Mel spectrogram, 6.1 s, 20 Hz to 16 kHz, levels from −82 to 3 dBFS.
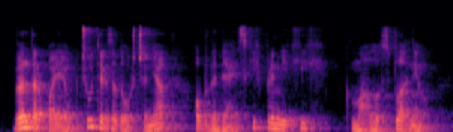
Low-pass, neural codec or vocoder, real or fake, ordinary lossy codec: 7.2 kHz; none; real; none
